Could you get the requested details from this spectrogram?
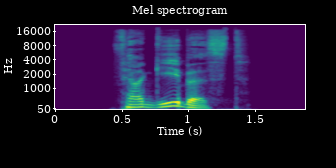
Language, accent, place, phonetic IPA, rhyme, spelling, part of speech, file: German, Germany, Berlin, [fɛɐ̯ˈɡeːbəst], -eːbəst, vergebest, verb, De-vergebest.ogg
- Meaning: second-person singular subjunctive I of vergeben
